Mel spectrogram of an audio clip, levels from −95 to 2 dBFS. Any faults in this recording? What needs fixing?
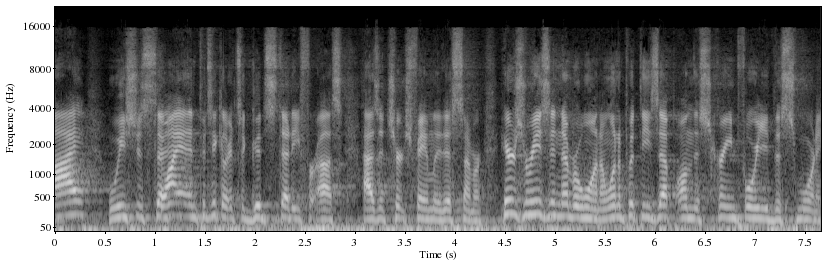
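At about 1.07 to 1.09 s there's a skip ahead: playback jumps forward with no fill, so roughly a second of audio just isn't there and the two sides are butted almost straight together. That happens when a chunk is dropped in transit or tossed by the jitter buffer on overflow while later audio is already queued. To prevent it, size the jitter buffer so bursts don't overflow it, and conceal or fade across losses rather than splicing hard.

Right after, from about 1.13 to 5.94 s, there's a jitter buffer speed-up. The buffer was holding more audio than its target, probably after delayed packets landed in a burst, so the receiver kept trimming tiny pitch-period-sized slices to drain it. Pitch stays put but everything runs about 109% speed for nearly five seconds, roughly 400 ms shaved off in total, which sounds hurried. To prevent it, drain excess buffer more gently or spread the catch-up over longer, quieter stretches.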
